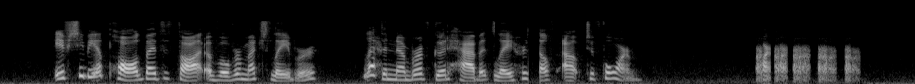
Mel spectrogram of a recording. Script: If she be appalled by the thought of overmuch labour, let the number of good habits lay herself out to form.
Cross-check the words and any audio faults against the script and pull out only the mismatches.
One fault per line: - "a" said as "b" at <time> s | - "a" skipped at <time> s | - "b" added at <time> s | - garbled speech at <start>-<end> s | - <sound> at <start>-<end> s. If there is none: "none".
- dropout at 5.3-5.4 s
- laugh at 7.6-8.6 s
